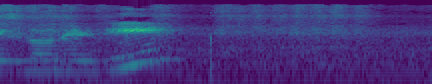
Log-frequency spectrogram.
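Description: A woman speaking briefly for about the first second, her pitch rising at the end, followed by a quieter stretch of faint background noise.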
